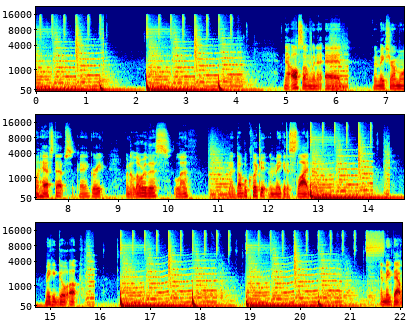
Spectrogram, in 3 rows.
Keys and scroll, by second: 21.9 ctrl+s.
